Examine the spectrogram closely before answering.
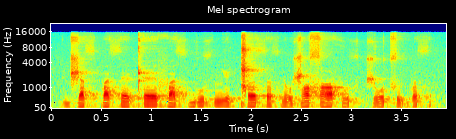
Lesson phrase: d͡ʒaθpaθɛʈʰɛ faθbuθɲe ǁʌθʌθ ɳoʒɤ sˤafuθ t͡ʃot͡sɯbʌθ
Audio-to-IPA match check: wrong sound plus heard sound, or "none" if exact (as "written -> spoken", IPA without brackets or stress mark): ɤ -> ɯ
